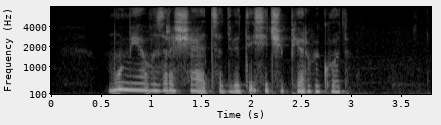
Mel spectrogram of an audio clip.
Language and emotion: Russian, neutral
